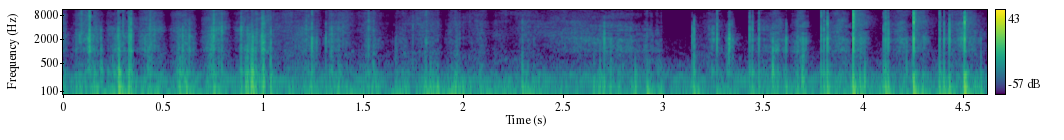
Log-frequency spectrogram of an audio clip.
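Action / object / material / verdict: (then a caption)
tap / flat milk chocolate bar with almond pieces / chocolate / none. Long acrylic nails rapidly tap and scratch the surface of a large, flat, solid milk chocolate bar with almond bits, held on the edge of a table. A steady rasping scratch runs under dull, low-heavy taps, with a few sharper, brighter clicks near the end.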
